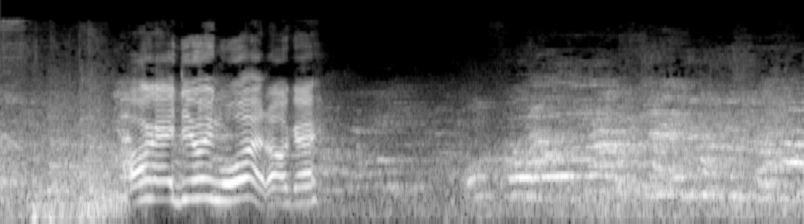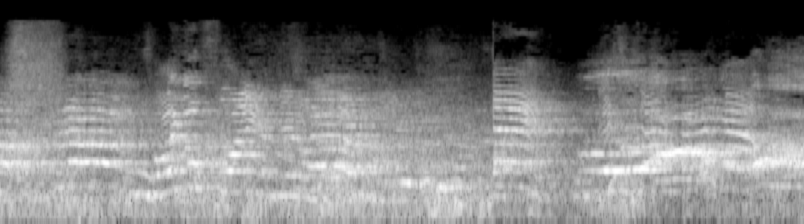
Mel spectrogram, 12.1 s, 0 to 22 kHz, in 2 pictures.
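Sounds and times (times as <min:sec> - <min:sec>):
children shouting in echoing hall: 0:02.6 - 0:09.0, 0:09.7 - 0:12.0.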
